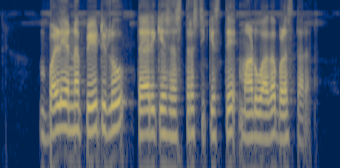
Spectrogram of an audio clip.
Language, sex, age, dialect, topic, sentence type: Kannada, male, 46-50, Dharwad Kannada, agriculture, statement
